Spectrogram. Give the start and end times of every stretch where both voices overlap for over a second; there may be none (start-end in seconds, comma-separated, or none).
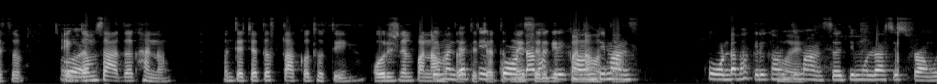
4.3-6.2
